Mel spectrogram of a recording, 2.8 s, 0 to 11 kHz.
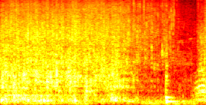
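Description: Water being poured into a large pot for a 30 kg batch of biryani, a brief splashing, gurgling pour that ends with a sharp splash, with no talk over it.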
